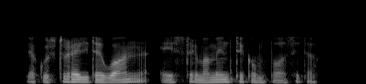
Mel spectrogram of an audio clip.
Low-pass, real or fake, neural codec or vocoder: 3.6 kHz; fake; codec, 16 kHz, 0.9 kbps, LongCat-Audio-Codec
